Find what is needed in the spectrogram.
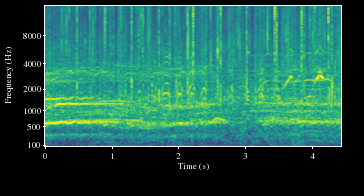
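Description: Large concert crowd cheering and shouting, with scattered claps and a long held, wavering tone running through the noise.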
